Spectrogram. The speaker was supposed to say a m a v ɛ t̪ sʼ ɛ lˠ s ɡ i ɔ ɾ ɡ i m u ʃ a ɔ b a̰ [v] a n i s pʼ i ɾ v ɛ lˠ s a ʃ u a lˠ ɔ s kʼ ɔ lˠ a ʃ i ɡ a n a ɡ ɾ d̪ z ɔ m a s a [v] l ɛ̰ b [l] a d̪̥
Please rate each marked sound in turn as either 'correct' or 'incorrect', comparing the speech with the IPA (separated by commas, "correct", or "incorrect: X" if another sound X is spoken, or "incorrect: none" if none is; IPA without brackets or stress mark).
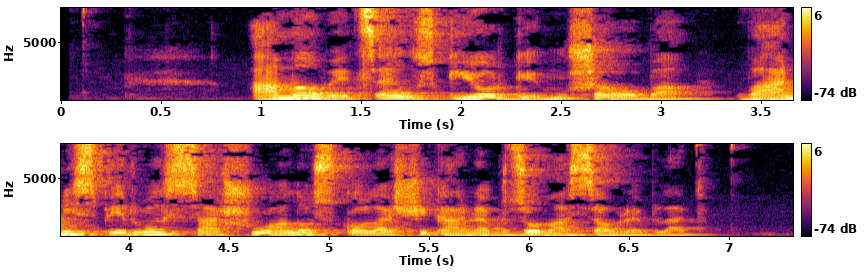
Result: correct, correct, correct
